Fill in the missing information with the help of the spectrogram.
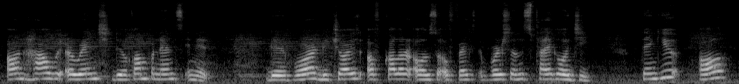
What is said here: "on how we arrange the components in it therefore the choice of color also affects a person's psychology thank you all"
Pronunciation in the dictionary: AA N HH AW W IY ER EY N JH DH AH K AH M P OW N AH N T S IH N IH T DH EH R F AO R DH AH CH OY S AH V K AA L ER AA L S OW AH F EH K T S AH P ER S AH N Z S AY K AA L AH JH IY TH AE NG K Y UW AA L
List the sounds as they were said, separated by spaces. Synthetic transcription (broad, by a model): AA N HH AW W IY ER EY N JH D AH K AH M P OW N AH N T S IH N IH T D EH R F AO R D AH CH OY S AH F K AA L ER AA L S OW AH F EH K T S AH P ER S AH N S S AY K AA L AH JH IY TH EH NG K Y UW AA L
